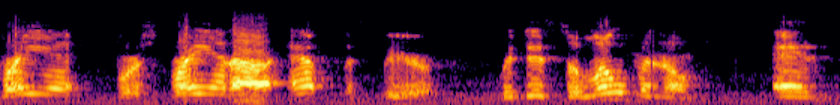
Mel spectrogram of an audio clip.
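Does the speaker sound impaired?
Yes: cerebral palsy; reports being back on feet, running in yard days after taking ImmuCyst supplement.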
